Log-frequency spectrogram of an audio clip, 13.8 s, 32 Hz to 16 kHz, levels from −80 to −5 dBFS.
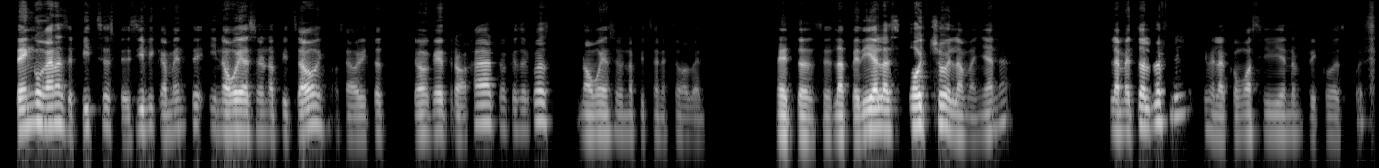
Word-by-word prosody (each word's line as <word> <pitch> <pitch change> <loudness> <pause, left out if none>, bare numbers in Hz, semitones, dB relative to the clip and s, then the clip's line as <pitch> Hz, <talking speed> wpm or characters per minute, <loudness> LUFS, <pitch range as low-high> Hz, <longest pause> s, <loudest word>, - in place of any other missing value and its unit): tengo 160 +5 +7
ganas 160 +1 +6
de - - -10
pizza 145 +1 -10
específicamente 140 +3 -10
y 140 -3 -18
no 125 -1 +2
voy 130 +1 +6
a - - +5
hacer 125 0 -8
una 120 -1 -10
pizza 125 +1 +2
hoy, 160 -3 -2
o - - -35
sea, 110 - -14
ahorita 110 +3 -10 0.3
tengo 120 +1 -2
que 130 - -8
ir - - -3
a - - -28
trabajar, 170 +9 -1
tengo 145 -1 -20
que 135 - -18
hacer 135 0 -17
cosas, 185 0 -3 0.2
no 115 0 -5
voy 120 -1 -3
a - - -6
hacer 120 0 -18
una 115 0 -16
pizza 115 0 -21
en 105 - -21
este 115 - -26
momento. 105 -2 -20 0.7
Entonces, 110 -1 -1
la 115 0 +1
pedí 130 +6 +4
a - - +11
las 140 -1 +3
8 160 +1 +5
de - - +3
la 115 -2 -3
mañana, 125 - -11 1.0
la 130 -1 +3
meto 130 +4 0
al 150 - +3
refri 220 +8 -3
y - - -23
me 120 - -14
la 110 -1 -5
como 115 +1 -14
así 120 0 -9
bien 115 0 -13
rico 110 +1 -19
después. 105 - -23
125 Hz, 240 wpm, -25 LUFS, 115-145 Hz, 1.0 s, a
